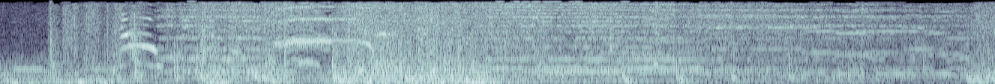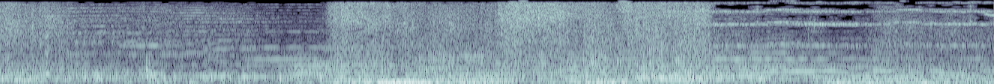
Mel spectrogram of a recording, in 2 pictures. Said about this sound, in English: Thunder's sure getting close.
